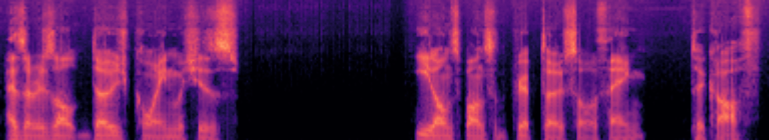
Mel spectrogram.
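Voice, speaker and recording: A man from Italy co-hosting a podcast, chatting casually and thinking out loud, often checking in with "right?". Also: sits low, fairly even intonation, normal speed, no room sound, clean studio sound. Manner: thinks aloud, peppers speech with "like" and "right?". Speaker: podcast co-host. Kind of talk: casual conversation.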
